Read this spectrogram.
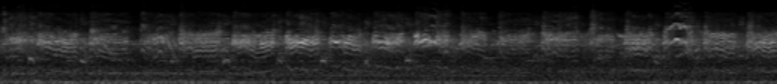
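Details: Grey-headed flying foxes calling during mating in the wild at Woodford, Australia, mid-April breeding-season peak; continuous scratchy, wavering squawks in rapid irregular bursts, one rising-falling screech near the end.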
